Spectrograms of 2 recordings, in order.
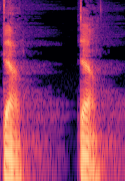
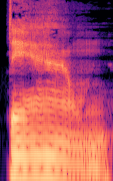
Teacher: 读作 done, done,就很短促有力，相反上面是一个双元音读作 down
